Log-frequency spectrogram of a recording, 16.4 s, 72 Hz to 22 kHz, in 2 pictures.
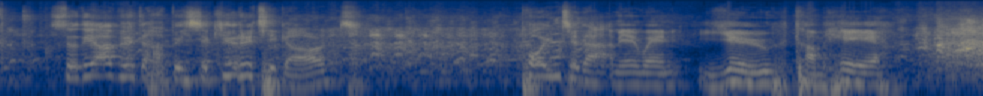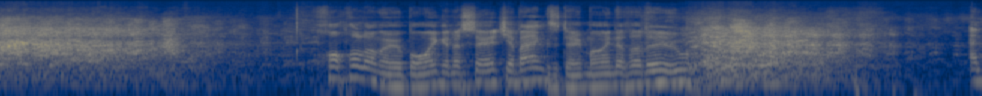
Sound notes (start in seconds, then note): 7.3 audience laughs; 13.7 audience laughs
